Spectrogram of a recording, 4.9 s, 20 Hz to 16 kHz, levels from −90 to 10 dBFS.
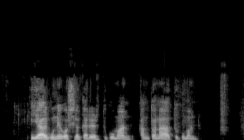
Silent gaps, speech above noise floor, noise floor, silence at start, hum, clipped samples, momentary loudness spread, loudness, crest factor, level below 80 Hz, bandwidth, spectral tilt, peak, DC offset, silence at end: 4.23-4.36 s; 43 dB; -62 dBFS; 0.6 s; none; under 0.1%; 16 LU; -19 LUFS; 20 dB; -70 dBFS; 7.6 kHz; -5.5 dB/octave; 0 dBFS; under 0.1%; 0.4 s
